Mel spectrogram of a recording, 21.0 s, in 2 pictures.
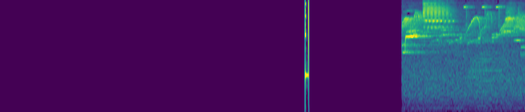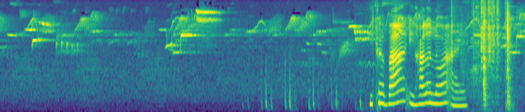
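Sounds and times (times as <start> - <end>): songbirds singing: 8.1 - 21.0.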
